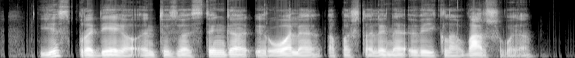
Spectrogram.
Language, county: Lithuanian, Šiauliai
